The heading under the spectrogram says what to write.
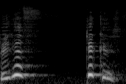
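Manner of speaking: "biggest, thickest" with S's turned to "th"; lisped S's. Retold or imitated. Co-host trying out the lisp, on "biggest, thickest". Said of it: "Like, like that".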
